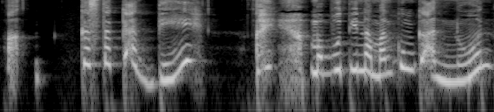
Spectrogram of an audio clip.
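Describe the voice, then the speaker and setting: High-voiced young wife played by a woman. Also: big pitch swings, moderate pace. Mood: glad, supportive. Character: young pregnant provincial wife, caring but complaining. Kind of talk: Ilocano radio drama acting.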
